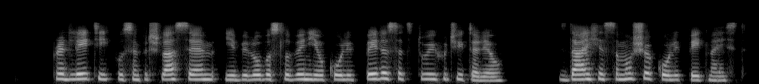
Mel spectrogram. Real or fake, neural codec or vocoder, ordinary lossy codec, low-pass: fake; codec, 16 kHz, 0.3 kbps, FocalCodec; none; 7.2 kHz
